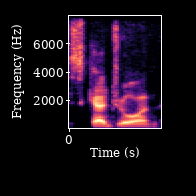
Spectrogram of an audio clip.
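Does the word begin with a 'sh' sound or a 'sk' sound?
sk. It is said in an American way. This is how Americans say it. "we say schedule"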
